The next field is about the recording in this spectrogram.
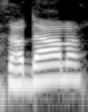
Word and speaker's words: Saldana: Is that how you say her name? – Zoe Saldana. – Saldana, thank you.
